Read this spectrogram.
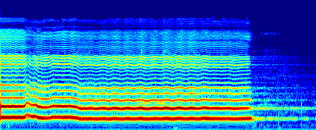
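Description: A group of young women sings a long, held note together through loudspeakers, then stops.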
